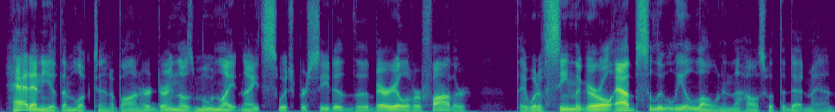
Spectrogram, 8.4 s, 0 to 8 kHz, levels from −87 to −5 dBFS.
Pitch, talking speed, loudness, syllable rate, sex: 95 Hz, 245 wpm, -24 LUFS, 6.7 syllables/s, male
